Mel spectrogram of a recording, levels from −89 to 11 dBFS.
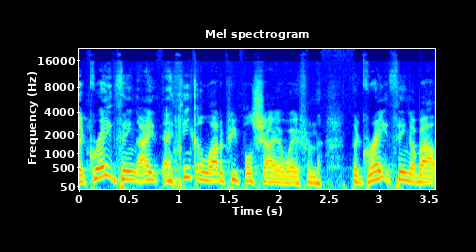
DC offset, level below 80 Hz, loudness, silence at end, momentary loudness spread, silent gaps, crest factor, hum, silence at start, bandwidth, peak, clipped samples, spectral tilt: under 0.1%; -40 dBFS; -19 LUFS; 0 s; 7 LU; none; 14 dB; none; 0 s; over 20 kHz; -4 dBFS; under 0.1%; -7 dB/octave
